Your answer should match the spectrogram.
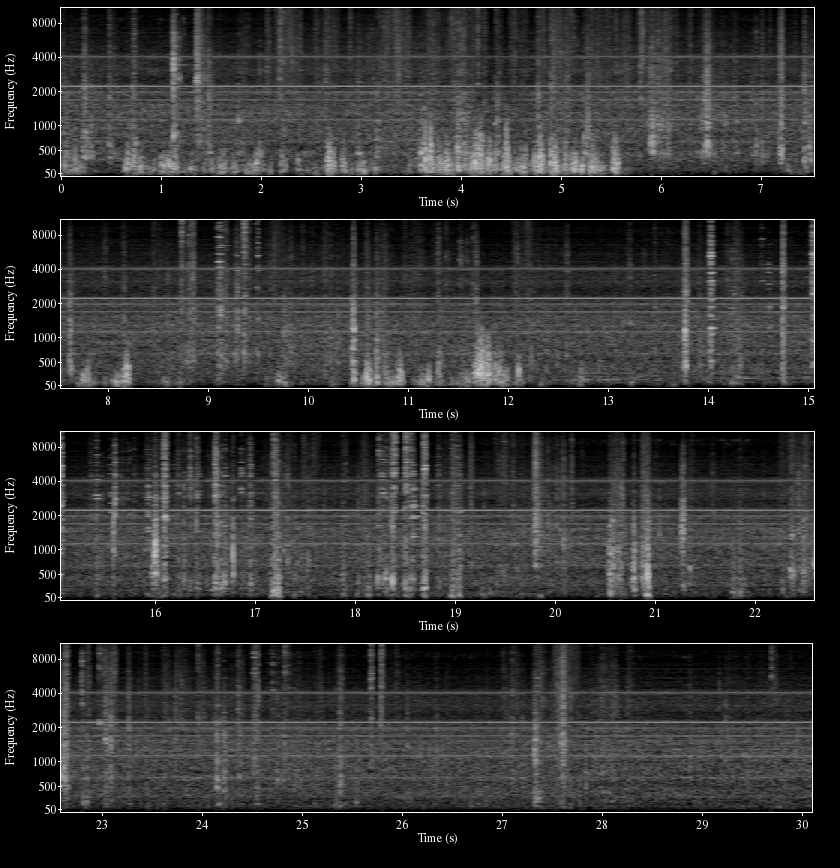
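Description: Scattered clicks, knocks and rattles of tools, plastic containers and small parts being handled and set onto shelves, busiest a few seconds in and again near the middle. A faint steady high whine runs underneath.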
